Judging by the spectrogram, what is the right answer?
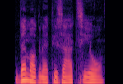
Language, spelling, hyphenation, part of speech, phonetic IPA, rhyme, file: Hungarian, demagnetizáció, de‧mag‧ne‧ti‧zá‧ció, noun, [ˈdɛmɒɡnɛtizaːt͡sijoː], -joː, Hu-demagnetizáció.ogg
- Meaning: demagnetisation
